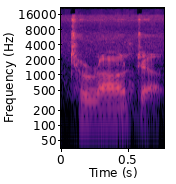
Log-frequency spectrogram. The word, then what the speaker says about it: Toronto: And no one says Toronto like that. It's two syllables. Biff the T. The second T you replace it with an N.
